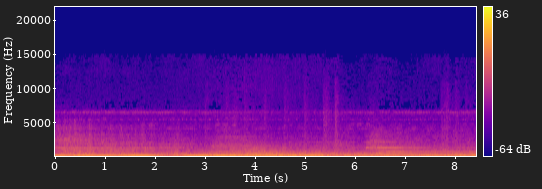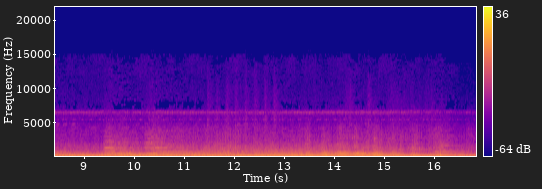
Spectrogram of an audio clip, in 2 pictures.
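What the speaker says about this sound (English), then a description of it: "The gliders took off." Twin-engine C-47 transport aircraft towing gliders on takeoff, a steady loud droning engine roar with shifting tones throughout, no voices.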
